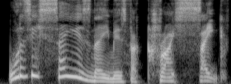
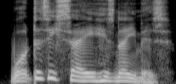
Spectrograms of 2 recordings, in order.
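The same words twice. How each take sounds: First: High-pitched, losing patience; exasperated, slowing on the final oath; exasperated question. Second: Said in the usual way. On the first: Acted. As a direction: ask it at the end of your patience. Exasperated questioning of clueless aliens.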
